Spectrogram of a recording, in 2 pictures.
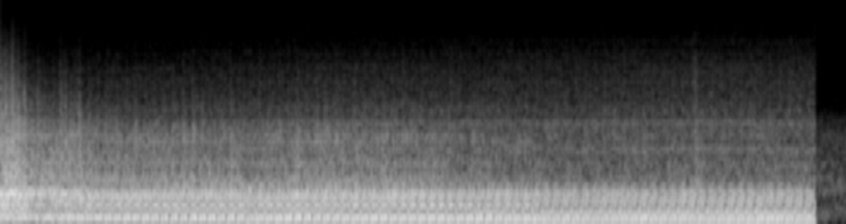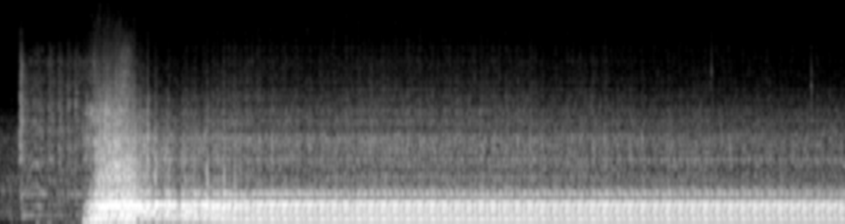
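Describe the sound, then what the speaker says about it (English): A lowered Ford Mustang GT with a new X-pipe exhaust idles loudly with a deep, steady rumble, cuts out briefly, then gives a single sharp rev before settling back into a throaty idle. "we'll do a couple revs and we'll do the first drive with my X-Pipe"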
